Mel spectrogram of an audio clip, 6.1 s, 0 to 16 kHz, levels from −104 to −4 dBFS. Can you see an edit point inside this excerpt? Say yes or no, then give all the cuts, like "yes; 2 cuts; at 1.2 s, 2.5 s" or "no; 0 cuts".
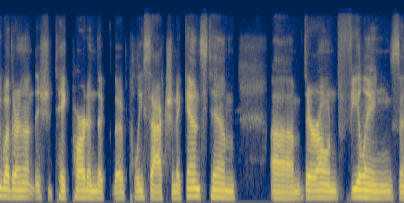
no; 0 cuts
